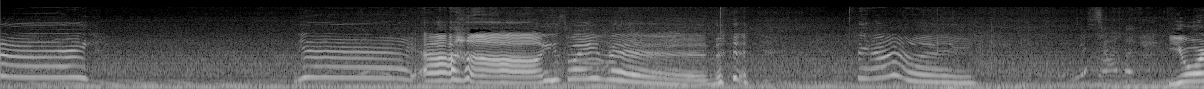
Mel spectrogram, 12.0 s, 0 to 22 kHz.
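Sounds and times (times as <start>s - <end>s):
car engine hum: 0.0s - 12.0s.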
